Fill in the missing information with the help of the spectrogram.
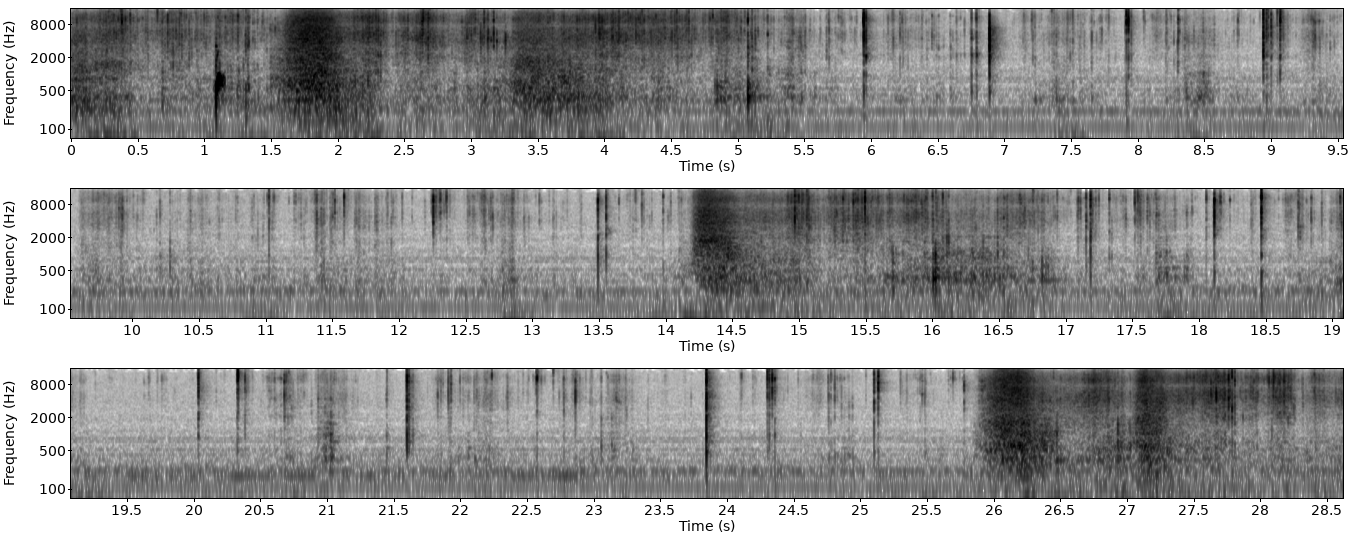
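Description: Dry soap flakes and shavings crushed and scooped by hands: bursts of crunching, crinkling rustle near the start, in the middle and near the end, with scattered sharp clicks of chips snapping and dropping between them.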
